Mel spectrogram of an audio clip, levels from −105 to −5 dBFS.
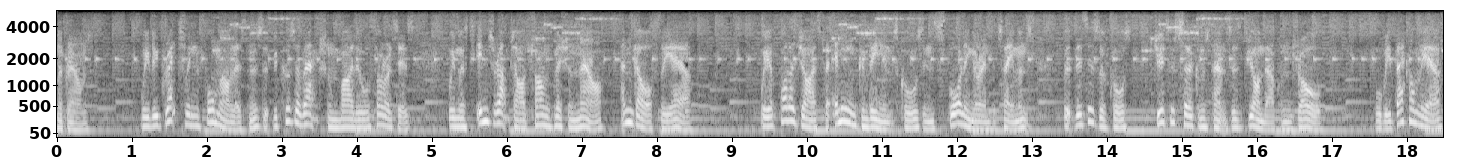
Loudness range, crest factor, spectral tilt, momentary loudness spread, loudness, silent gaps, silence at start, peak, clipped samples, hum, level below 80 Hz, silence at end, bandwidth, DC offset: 2 LU; 16 dB; -6.5 dB/octave; 10 LU; -16 LUFS; none; 0 s; 0 dBFS; under 0.1%; none; -42 dBFS; 0 s; 5.4 kHz; under 0.1%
